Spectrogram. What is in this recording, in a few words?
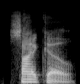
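"psycho", American English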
